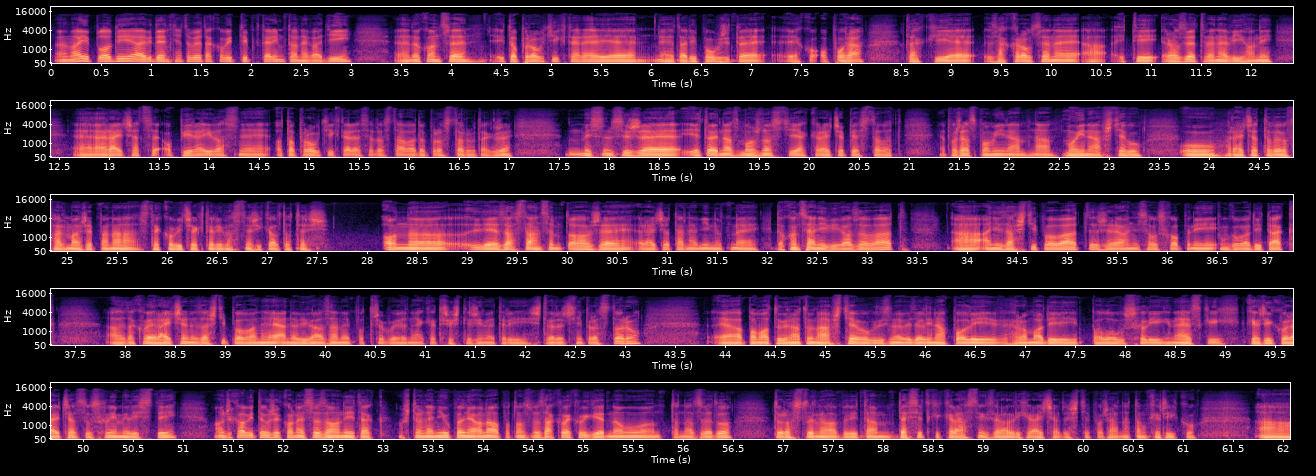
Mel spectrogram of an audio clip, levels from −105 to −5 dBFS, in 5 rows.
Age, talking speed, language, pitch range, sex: 50-69, 150 wpm, Czech, 105-115 Hz, male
